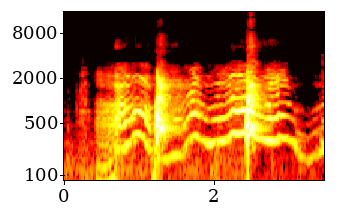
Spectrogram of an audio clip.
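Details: Siberian Husky vocalizing in a talkative, wavering howl-like voice, pitch sliding up and down over about three seconds, with background music.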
